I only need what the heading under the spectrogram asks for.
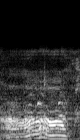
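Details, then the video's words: Samson, a pet Boxer playing at chasing shadows and flashlights, answers with a drawn-out voiced grumble lasting just over a second. It rises then falls in a throaty, talking-like moan, followed by a person speaking. "Talking boxer dog."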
